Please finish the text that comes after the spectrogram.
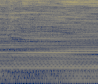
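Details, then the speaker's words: Andis T-Outliner trimmer after the blade was reset and the screws retightened: smooth, steady buzz with no rattle or chatter, the right vibration; running evenly and quietly as it should. "Well, Lord, this is the right vibration I get now. Now back and nice. The right vibration, this for how you can use the machine."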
